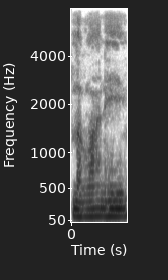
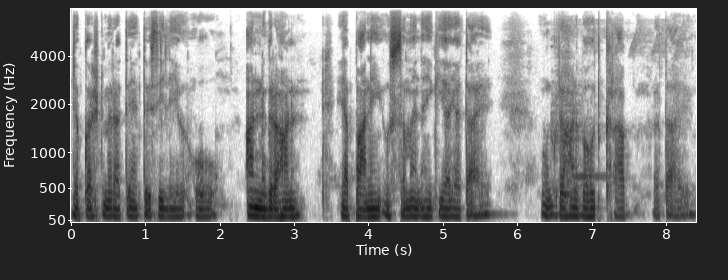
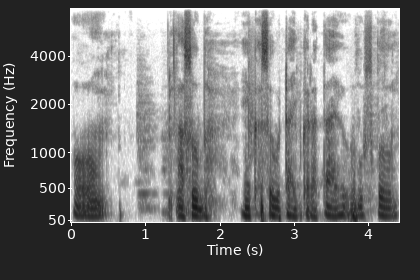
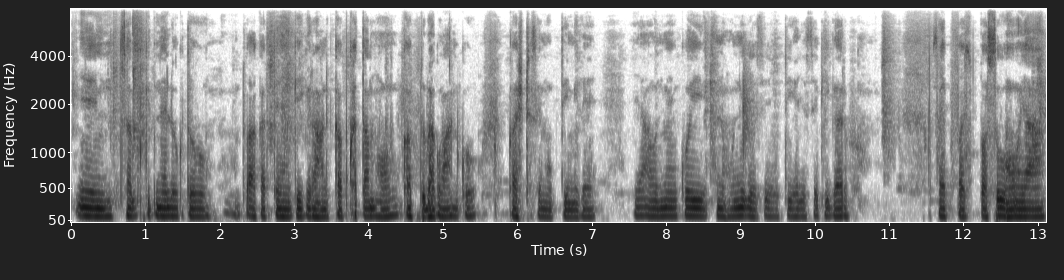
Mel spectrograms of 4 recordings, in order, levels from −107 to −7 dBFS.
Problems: constant background noise, continuous background conversations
